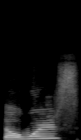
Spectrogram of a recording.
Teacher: the T doesn't have like a strong sound. It's not like a strong sound. It's a little bit explosion at the beginning.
